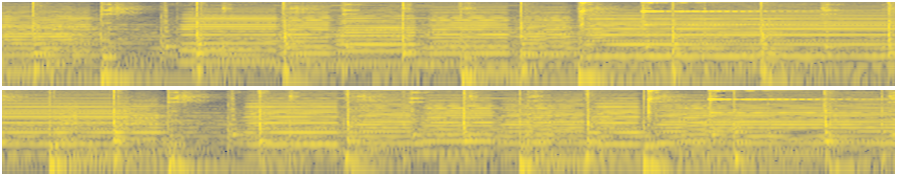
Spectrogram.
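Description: Background music: an Indian-style instrumental with tabla drumming under a pitched melody, in a steady beat.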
